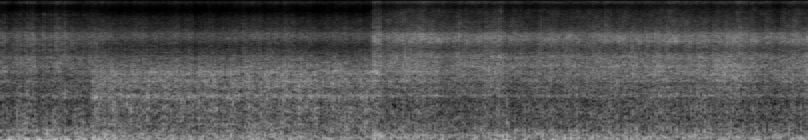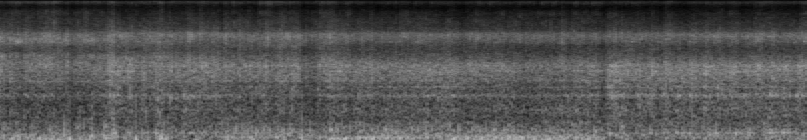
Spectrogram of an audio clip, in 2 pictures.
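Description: Steady rumble and rush of a train running at speed, with a Mumbai suburban electric local train passing on the adjacent track. The noise grows hissier about three seconds in.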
